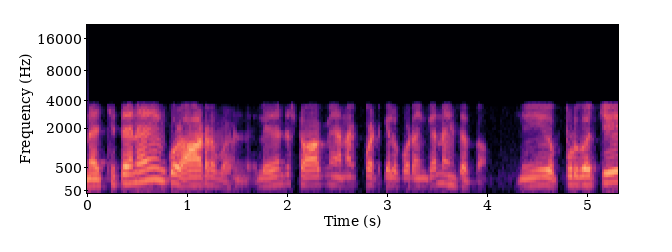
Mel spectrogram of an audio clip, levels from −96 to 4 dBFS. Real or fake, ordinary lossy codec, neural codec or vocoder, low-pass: real; Opus, 64 kbps; none; 3.6 kHz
